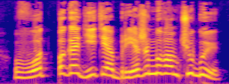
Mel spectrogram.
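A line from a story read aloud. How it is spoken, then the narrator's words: Shouted from above. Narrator (Russian): кричали им сверху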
